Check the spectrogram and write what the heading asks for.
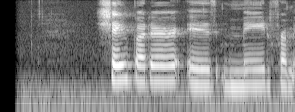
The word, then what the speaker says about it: shea: is ba so here's how you say it Shay shea butter is made from its fat that's extracted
